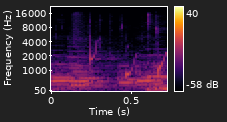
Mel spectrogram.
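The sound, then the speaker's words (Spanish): Water drops falling into several containers: three quick, pitched plinks, each with a short upward-sliding ring, over a low steady background hum. “Ese es el sonido de una gota cayendo en varios envases que te regaló tu tía en Navidad.”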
